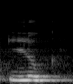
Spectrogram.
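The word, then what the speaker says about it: look: जैसे कि देखिए यहाँ पे है लुक, लुक में देख सकते हैं डबल ओ के बाद क्या आया है, के लेटर आया है, ठीक है।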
